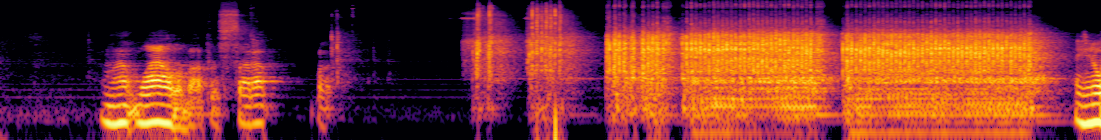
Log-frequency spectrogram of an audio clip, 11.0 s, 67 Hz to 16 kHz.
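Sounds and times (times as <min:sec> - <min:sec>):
impact driver hammering: 0:04.8 - 0:10.6.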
